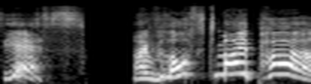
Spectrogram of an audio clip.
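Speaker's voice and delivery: plain reading voice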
